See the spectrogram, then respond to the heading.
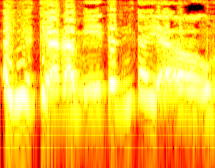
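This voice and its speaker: A woman's voice: a little high, expressive, measured pace. An actress with an Ilocano Filipino accent playing a distressed village mother, plaintive, in a radio drama. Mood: worried. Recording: loud music behind the voice.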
